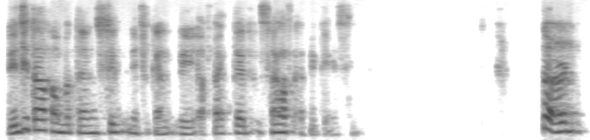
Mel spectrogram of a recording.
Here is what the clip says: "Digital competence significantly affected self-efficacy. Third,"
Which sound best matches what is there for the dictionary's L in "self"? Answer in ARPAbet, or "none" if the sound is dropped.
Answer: L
